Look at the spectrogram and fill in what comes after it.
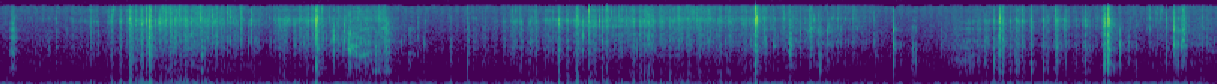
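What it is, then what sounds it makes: Dry soap bar being carved. A solid, dry, dark green oval bar of soap held in the hand is carved with a metal utility blade, scraping off shavings. Dry crackling and tearing scrapes repeat in quick strokes, with sharp bright clicks standing out among a soft, low rustle.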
